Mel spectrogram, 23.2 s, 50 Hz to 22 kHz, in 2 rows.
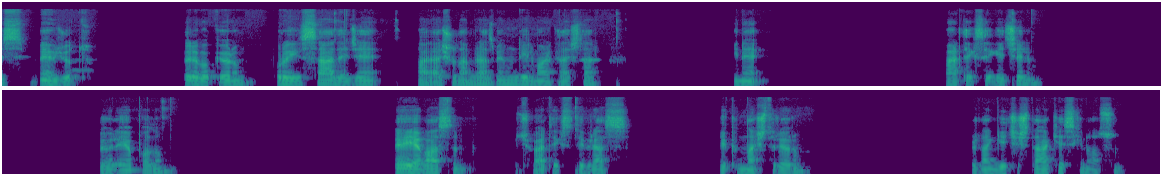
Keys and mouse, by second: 3.2 click, 3.8 right click, 6.0 click, 9.1 click, 13.1 shift+click, 14.7 shift+click, 15.0 r, 15.9 click, 17.9 click, 20.8 click.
